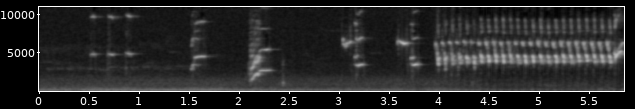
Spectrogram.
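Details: Timbrado canary singing a training song against faint low background hum: scattered short chirps and sweeping notes, then a long rapid buzzy trill.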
